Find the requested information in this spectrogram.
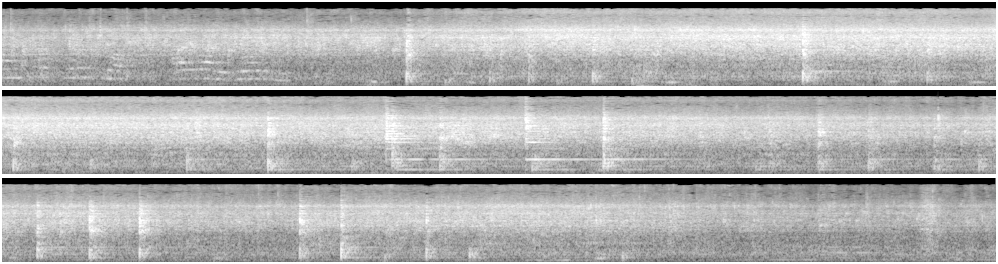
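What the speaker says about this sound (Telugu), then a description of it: "వేసుకొని కొద్దిసేపు వేయించుకోవాలి" Ginger garlic paste and mint fry in a pan for a chicken dum biryani, giving a steady close sizzle with soft stirring scrapes and small clicks throughout, with a voice talking briefly in the background.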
